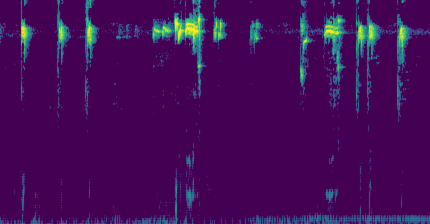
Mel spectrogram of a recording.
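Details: Male blue-crowned hanging parrot calling to a female, giving thin, piercing high chips at roughly half-second to one-second intervals, plus a brief cluster of longer whistled notes, over a faint low hum.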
